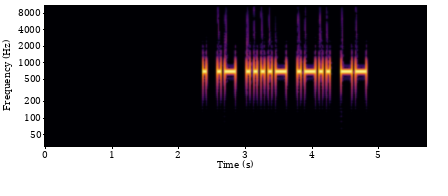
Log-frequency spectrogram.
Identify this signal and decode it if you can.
Morse code, heard as a keyed tone, about 22 wpm, 700 Hz. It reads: EA4LM
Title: DXCC-100 Call Signs - 5 Characters - Repeated 3x - 22wpm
